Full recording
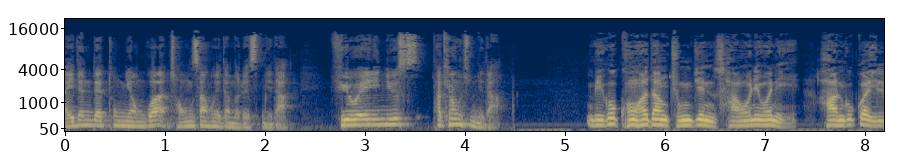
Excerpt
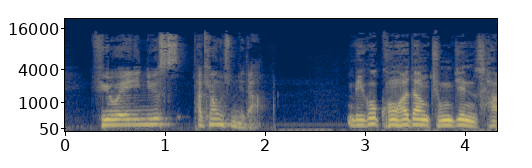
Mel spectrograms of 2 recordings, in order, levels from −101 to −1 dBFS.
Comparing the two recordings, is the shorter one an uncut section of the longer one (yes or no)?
yes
